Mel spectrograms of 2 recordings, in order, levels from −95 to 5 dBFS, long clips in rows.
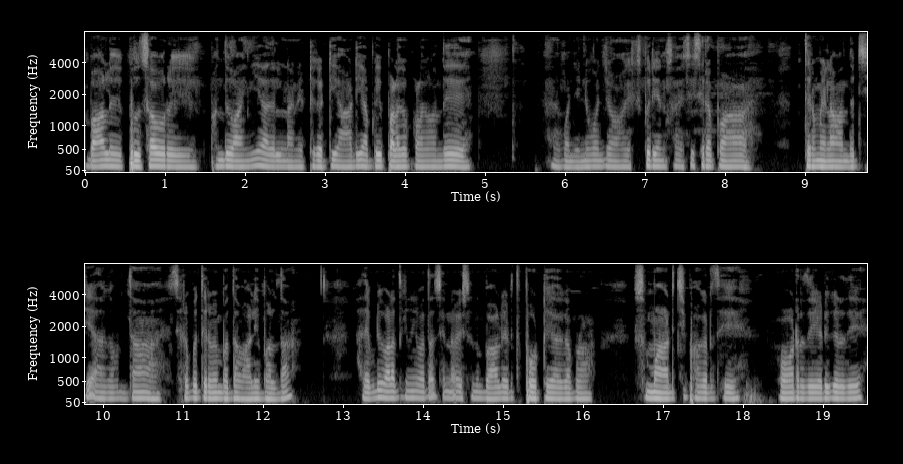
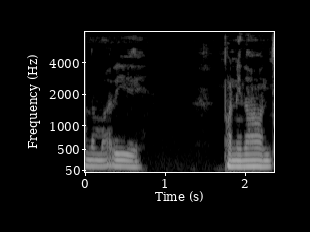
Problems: none marked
